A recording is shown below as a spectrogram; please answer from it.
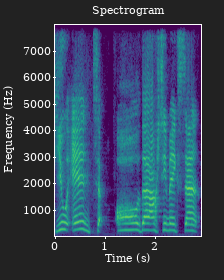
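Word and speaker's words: uint: You're still pronouncing it wrong. It's not unit. It's Oh, it's you int.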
